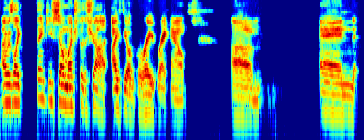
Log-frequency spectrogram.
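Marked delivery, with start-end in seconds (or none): none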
